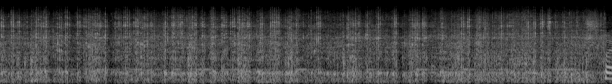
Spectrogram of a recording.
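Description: Electric hand mixer running steadily, its twin beaters whisking an oil, sugar and egg batter in a glass bowl.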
